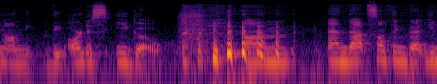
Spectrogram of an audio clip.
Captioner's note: laughing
